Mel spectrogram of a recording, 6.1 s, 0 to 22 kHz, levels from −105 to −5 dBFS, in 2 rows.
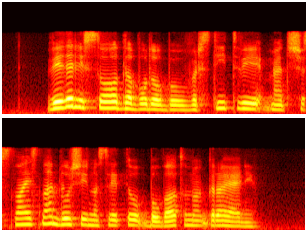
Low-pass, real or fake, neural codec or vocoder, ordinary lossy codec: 7.2 kHz; fake; codec, 16 kHz, 0.8 kbps, ZipCodec; none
